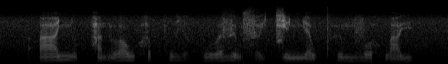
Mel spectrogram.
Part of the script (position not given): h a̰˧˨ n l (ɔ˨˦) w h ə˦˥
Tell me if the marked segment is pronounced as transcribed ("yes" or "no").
no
